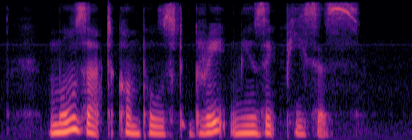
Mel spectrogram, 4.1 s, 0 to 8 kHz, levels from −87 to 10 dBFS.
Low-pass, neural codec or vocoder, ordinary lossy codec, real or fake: 7.2 kHz; none; AAC, 32 kbps; real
